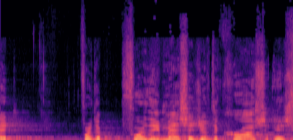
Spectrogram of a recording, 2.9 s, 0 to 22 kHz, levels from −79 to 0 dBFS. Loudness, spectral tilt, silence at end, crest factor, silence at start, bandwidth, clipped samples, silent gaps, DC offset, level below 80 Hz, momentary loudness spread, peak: -24 LUFS; -4.5 dB/octave; 0 s; 18 dB; 0 s; over 20 kHz; under 0.1%; none; under 0.1%; -66 dBFS; 12 LU; -8 dBFS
